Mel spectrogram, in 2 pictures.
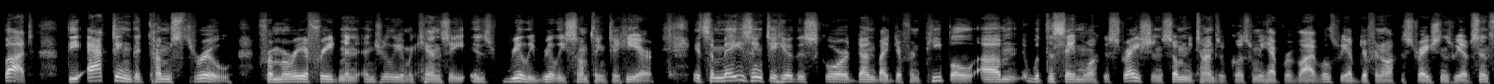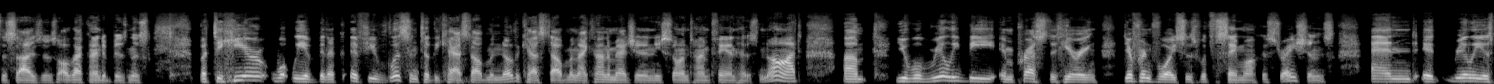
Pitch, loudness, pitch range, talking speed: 115 Hz, -19 LUFS, 105-135 Hz, 200 wpm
